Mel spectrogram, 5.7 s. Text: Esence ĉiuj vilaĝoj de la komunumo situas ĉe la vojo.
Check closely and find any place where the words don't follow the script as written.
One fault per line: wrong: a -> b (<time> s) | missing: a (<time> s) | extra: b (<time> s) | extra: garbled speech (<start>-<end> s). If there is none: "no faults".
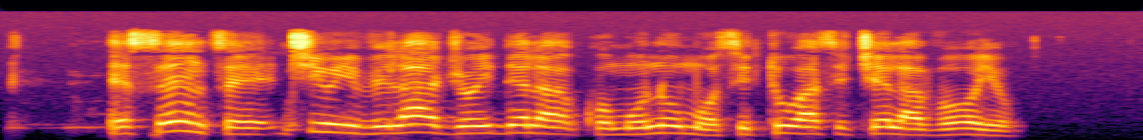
no faults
